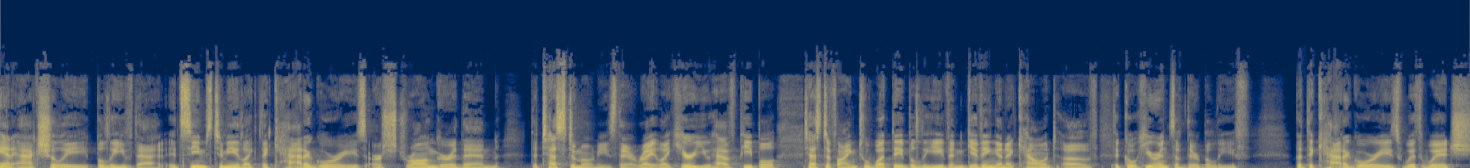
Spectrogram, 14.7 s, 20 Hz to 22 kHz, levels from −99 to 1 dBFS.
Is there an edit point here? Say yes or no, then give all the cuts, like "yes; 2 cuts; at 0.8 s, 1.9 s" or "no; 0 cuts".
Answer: yes; 2 cuts; at 8.0 s, 11.1 s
